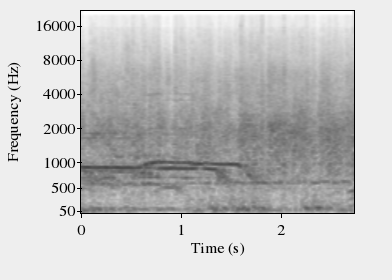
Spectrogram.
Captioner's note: audience cheering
